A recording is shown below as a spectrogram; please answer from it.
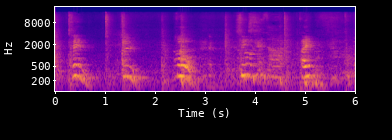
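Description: Bare-fist karate body punches landing on a gi-clad torso in a steady series, about one a second, each sharp smack followed by a short shouted call, like the count that runs just before.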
